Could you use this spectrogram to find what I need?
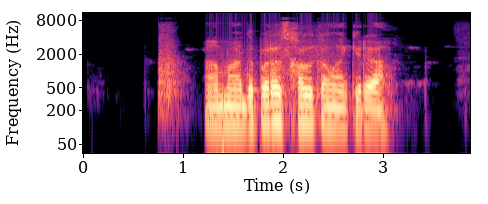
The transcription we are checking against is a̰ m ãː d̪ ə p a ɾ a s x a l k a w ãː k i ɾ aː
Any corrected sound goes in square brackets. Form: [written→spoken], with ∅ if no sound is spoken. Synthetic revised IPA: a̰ m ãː d̪ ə p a ɾ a s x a l k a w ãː k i ɾ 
